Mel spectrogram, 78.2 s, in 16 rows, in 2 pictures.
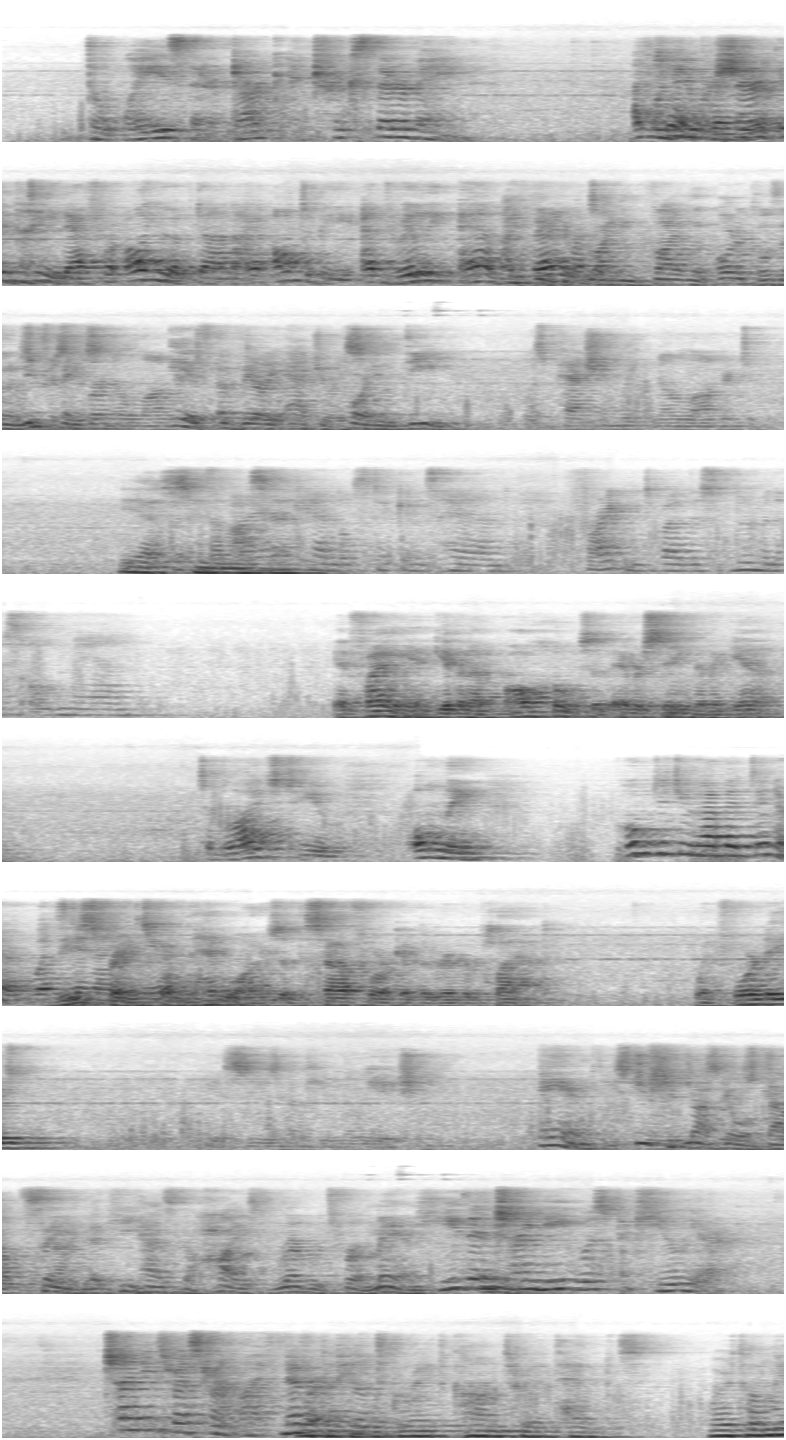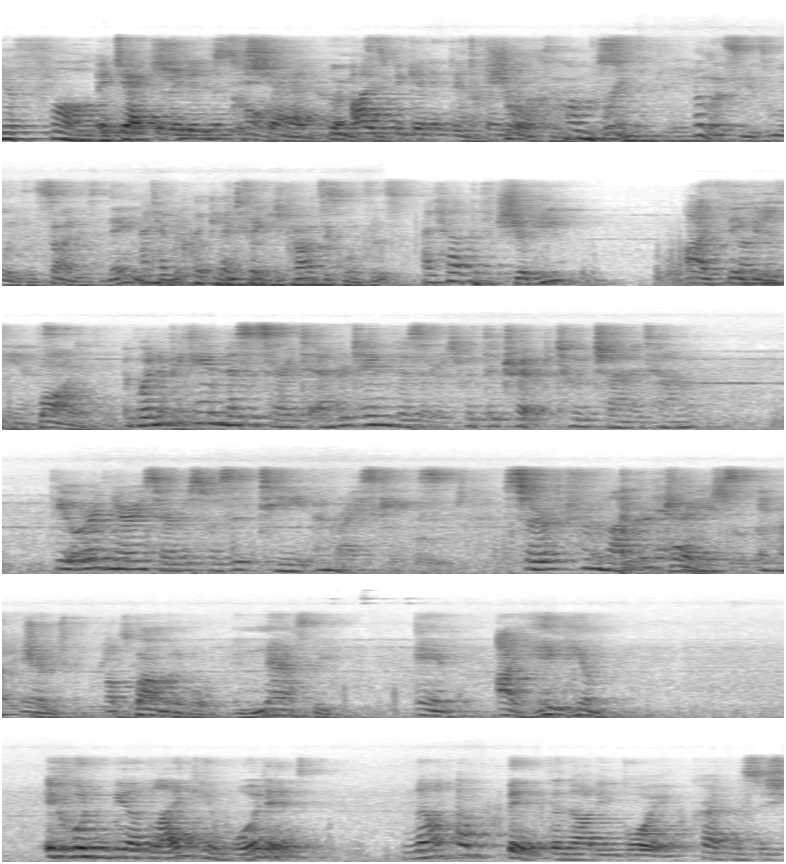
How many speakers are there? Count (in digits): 7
